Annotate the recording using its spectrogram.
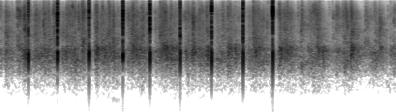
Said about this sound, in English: So all the speakers, let's just give them another applause today.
